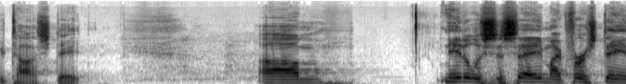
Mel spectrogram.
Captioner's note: laughter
